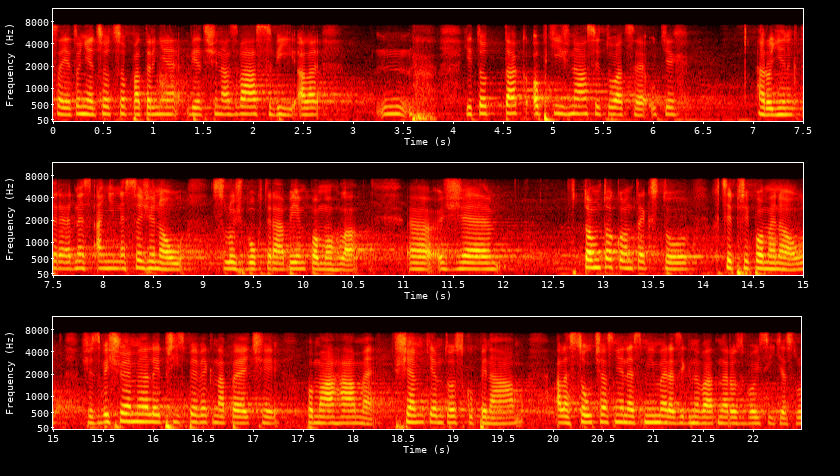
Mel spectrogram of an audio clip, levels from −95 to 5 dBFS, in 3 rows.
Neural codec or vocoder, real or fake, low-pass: none; real; 7.2 kHz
